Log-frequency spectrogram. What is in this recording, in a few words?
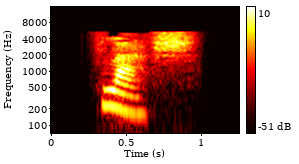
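"flash", English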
